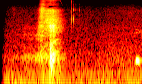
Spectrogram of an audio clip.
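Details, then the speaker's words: Single sharp, hissing sneeze against quiet room noise from a person who says they feel sneezy and get sniffly and sneezy when it rains, after rain all night. "week I'm feeling a little bit um a little bit Sneezy actually um it was it was um raining all night and um it's typically when it rains"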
